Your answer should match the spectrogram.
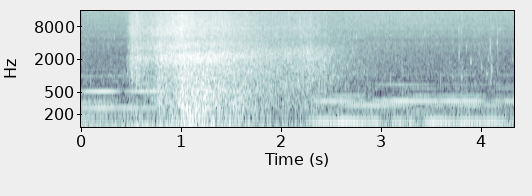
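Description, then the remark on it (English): A boat pushed out from a beach is rowed through shallow sea water toward a little island: one soft swell of water swishing and washing past, rising and then fading, over a steady low tonal hum. No one speaks. “You push the boat out from the beach into the shallow water, where you hop easily on board and begin rowing.”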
